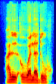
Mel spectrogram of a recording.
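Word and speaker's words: الوَلَد: The word walad starts with the letter waw, and waw is there in the moon phrase. So we will pronounce lam here while making it ma'rifah. Al-waladu.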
